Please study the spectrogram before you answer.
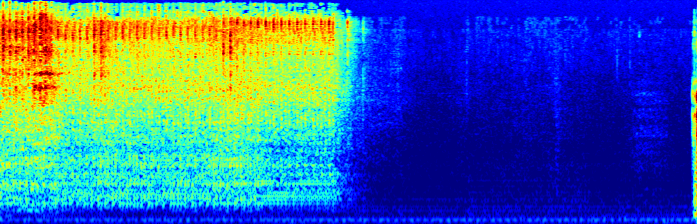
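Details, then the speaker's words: Rapid rattling pneumatic hammering for about three seconds, then quiet: an Air Pulse pneumatic tool, attached via coupling block, extracting an unreamed tibial nail (UTN) with gentle impulses after the end cap and locking bolts are removed. "the air pulse is applied and the utn is removed with gentle impulses"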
